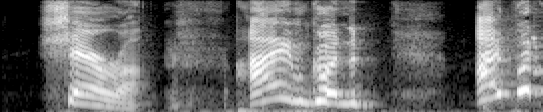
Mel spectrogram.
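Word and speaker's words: Charon: right in 3 weeks Kon as in Sheron I'm going to I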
